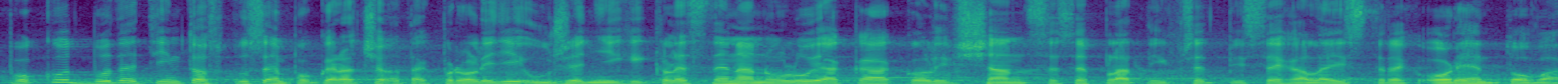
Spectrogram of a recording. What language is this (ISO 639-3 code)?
ces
